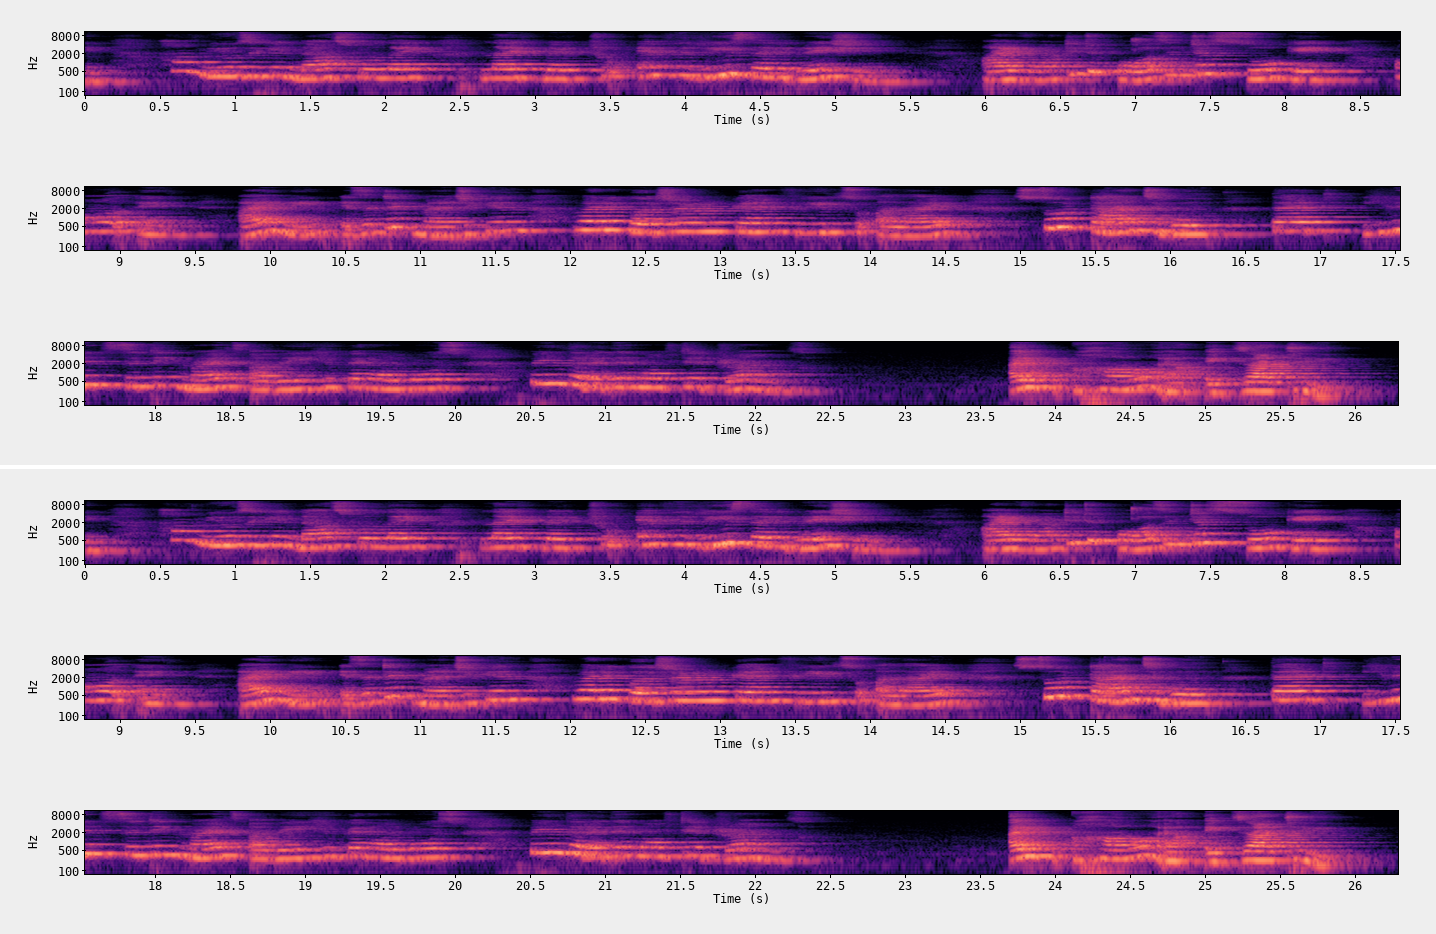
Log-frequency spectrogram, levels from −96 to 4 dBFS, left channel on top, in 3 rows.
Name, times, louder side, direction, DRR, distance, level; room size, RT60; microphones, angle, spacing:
voice 1, 0.0-5.4 6.0-8.3 8.7-9.4 9.8-16.3 16.7-16.9 17.3-22.2, right 1 dB, 70° right, -6 dB, 0.8 m, -27 dB
voice 2, 23.7-25.8, right 2 dB, 35° right, -3 dB, 0.3 m, -25 dB
3.8 x 3.2 x 2.3 m, 0.89 s
head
